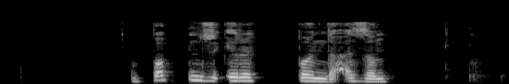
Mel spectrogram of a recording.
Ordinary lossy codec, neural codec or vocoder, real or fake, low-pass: AAC, 48 kbps; none; real; 7.2 kHz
